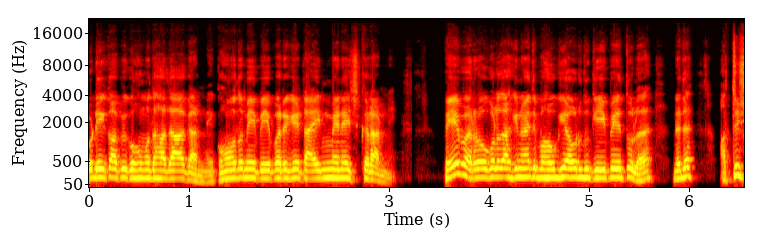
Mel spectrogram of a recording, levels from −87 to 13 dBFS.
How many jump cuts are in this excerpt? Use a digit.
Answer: 1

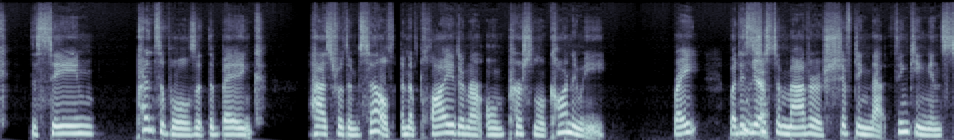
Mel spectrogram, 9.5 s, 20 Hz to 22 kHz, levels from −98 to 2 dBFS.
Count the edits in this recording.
0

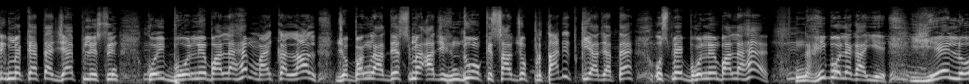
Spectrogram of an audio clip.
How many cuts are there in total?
0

